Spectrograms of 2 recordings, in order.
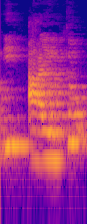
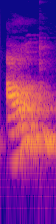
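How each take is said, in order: First: Alto with a clear L, alto; clear Spanish L. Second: Alto with the L as U, awtu; Portuguese U sound. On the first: Teacher says Spanish alto with clear L, meaning height. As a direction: say alto with the tongue on the L. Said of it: "que é de altitude". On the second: Teacher says the Portuguese awtu, meaning car. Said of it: "que pode ser um carro". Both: Shown as a demonstration.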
